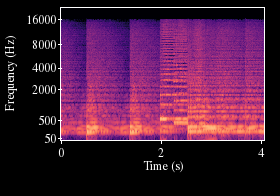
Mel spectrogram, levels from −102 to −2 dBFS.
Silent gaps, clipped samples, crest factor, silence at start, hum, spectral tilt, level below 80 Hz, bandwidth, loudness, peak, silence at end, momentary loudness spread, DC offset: none; under 0.1%; 14 dB; 0 s; none; -5 dB/octave; -56 dBFS; 16.5 kHz; -23 LUFS; -8 dBFS; 0 s; 12 LU; under 0.1%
